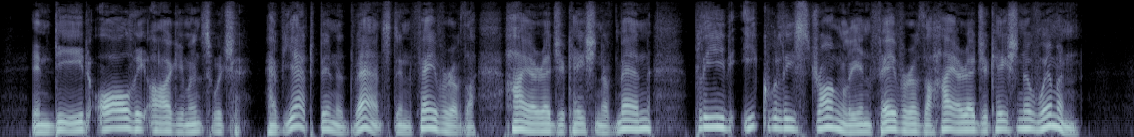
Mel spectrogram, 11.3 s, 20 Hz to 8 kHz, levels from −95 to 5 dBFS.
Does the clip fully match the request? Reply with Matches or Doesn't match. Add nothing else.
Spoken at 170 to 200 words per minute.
Doesn't match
